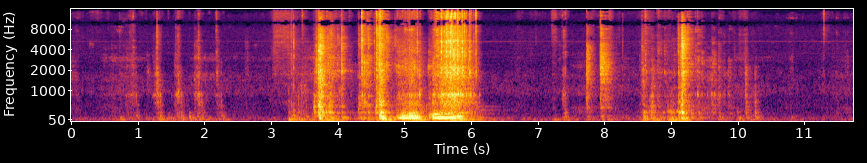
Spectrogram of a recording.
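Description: An old Bonis Never Stop fur sewing machine stitching beaver leather, run for about three seconds a few seconds in. Scattered clicks and handling sounds from the machine and the leather come before and after.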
